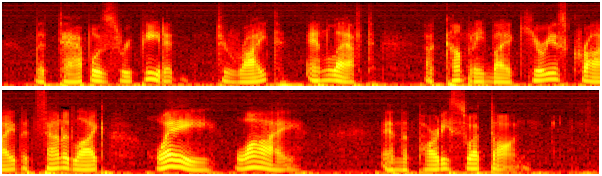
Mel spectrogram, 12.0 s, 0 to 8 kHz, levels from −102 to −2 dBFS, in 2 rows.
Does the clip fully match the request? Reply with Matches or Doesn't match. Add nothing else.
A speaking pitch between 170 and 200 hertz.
Doesn't match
